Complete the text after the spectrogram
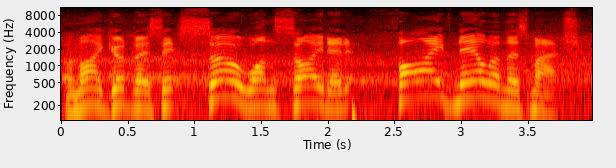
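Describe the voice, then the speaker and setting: A man calling a football match as play-by-play commentator, building to excited shouts when goals go in. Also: high voice, unhurried, noisy background. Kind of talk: sports commentary.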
